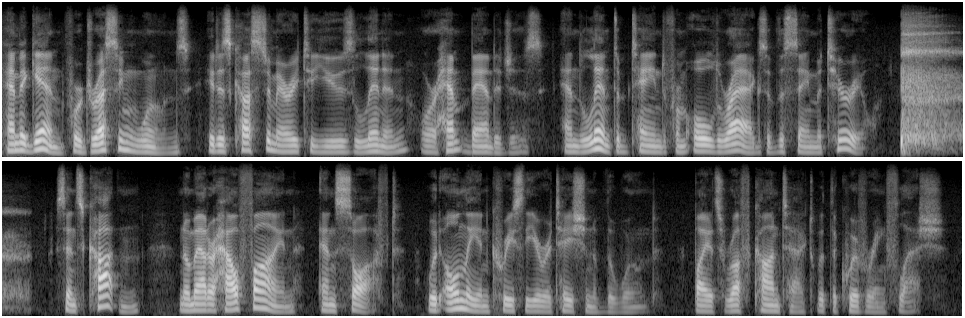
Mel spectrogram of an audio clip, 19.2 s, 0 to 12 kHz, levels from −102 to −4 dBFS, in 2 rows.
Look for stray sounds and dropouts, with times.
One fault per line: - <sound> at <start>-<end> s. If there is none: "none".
- sigh at 9.0-9.9 s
